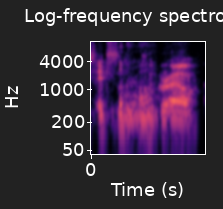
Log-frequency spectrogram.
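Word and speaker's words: Le Gros: And then in the other corner, in the other corner, weighing in as the amazing, legendary actor, Noah LaGrosse. Am I pronouncing that right? – It's close. It's LaGrosse. – LaGrosse, yeah.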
